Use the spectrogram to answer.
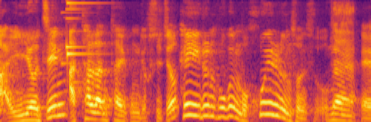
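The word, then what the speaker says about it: Højlund: 아탈란타의 공격수죠 해일은 혹은 호일룬 선수 본인 발음은 호일룬 선수가 맞다는 얘기도 있긴 하더라고요 호일론 선수까지이 생각을 했을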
